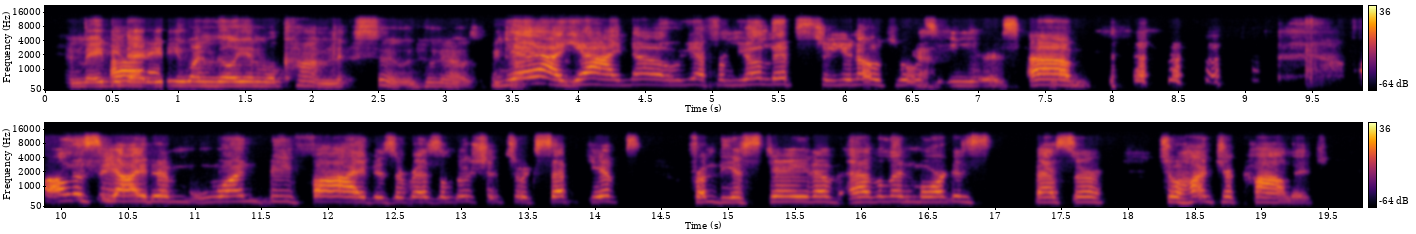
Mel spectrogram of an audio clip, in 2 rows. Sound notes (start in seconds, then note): 7.6 chuckles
